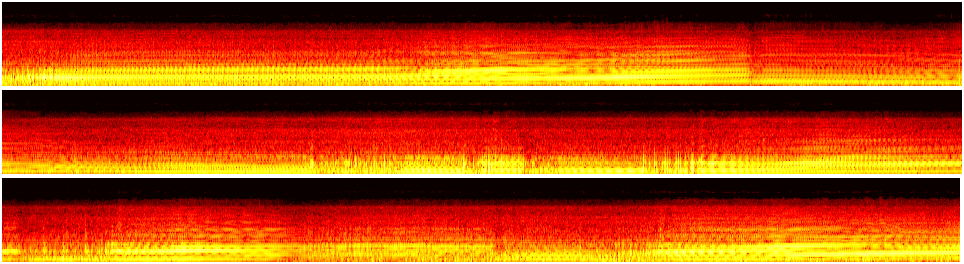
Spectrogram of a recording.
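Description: Motorcycle engine at speed on a race track, its pitch climbing for the first several seconds, falling steadily to its lowest near the middle as the bike slows, then climbing again twice toward the end, with wind rush over the bike-mounted microphone.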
